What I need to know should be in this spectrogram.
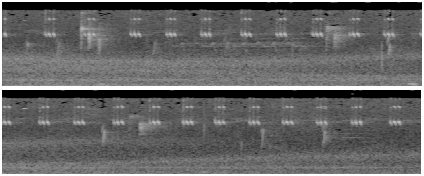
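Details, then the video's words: At night, crickets keep up rapid chirping, several overlapping in quick regular pulses about twice a second, with occasional fainter sweeping chirps, set against gentle wind and a low steady rumble. "Relaxing Night Time Sounds | Crickets & Soft Wind"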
